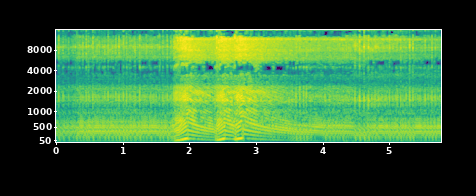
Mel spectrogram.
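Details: Poulan 3000 chainsaw, brought in not running, serviced with old dirty fuel drained and fresh fuel added; steady idle then three quick throttle blips with a slightly soft, burbly pickup, low-speed mixture a little rich, to be adjusted.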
